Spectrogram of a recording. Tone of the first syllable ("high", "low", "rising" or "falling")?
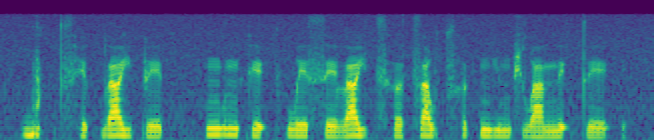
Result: high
